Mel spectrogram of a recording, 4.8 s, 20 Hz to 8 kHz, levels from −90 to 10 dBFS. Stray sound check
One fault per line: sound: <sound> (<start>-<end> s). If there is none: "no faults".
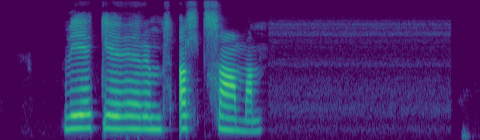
no faults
